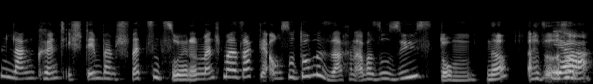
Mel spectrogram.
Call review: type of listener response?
taking over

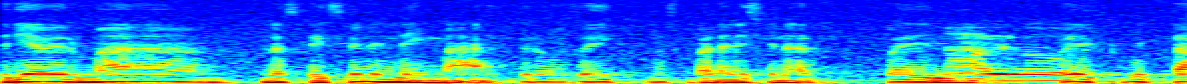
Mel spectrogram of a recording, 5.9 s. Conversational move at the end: listening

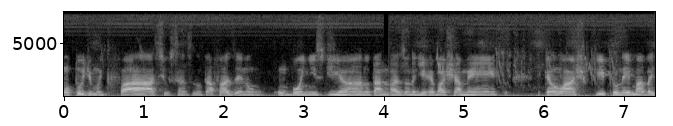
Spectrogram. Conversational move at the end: listening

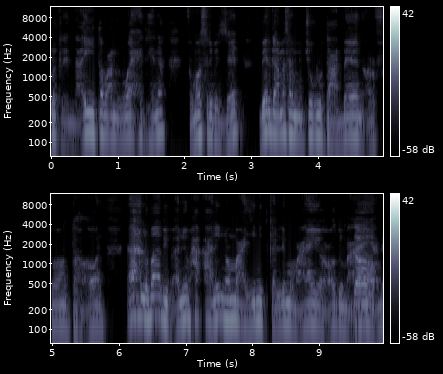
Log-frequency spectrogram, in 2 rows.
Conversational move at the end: taking over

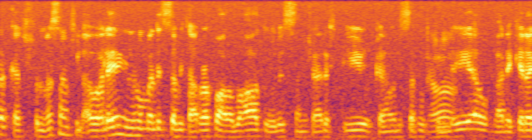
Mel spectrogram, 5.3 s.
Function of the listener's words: listening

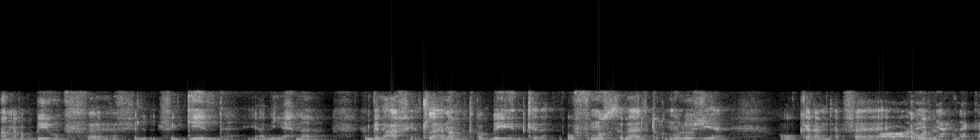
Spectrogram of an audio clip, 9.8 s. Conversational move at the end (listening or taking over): taking over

